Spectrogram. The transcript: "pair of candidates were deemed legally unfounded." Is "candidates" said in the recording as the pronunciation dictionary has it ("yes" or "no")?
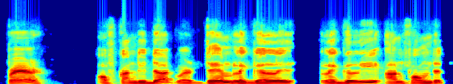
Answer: no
